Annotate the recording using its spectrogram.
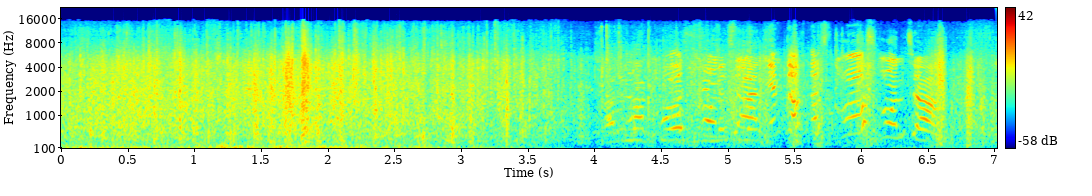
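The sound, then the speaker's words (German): Heavy, blustery wind roars and buffets into a sail of children's sailing boats at the beach on the Elbe in Wedel for several seconds, then eases as voices begin talking over it. “Der Wind bläst ihnen voll ins Segel.”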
